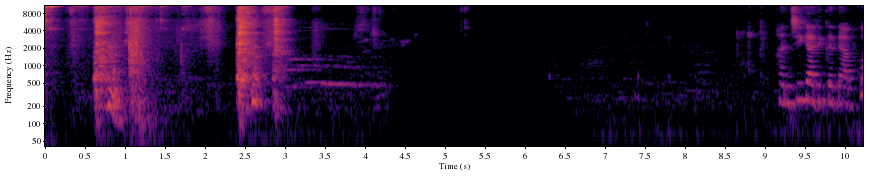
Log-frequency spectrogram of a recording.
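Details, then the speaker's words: Acted cough by an adult character in a tuberculosis sketch: two loud coughing bursts, then pause and soft speech; later reports a week of cough, cold, weight loss, night sweats, evening fever, poor appetite. "अरे ये तो छोटी मोटी खांसी है। इसके लिए क्या कंसल्ट करना?"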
